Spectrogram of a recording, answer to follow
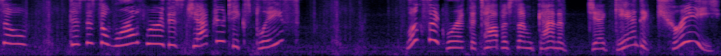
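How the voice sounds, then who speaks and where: A woman voicing a small, cheeky, childlike fairy companion in a video game, with a squeaky voice and a teasing, exclamatory manner. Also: sing-song, normal speed, slight background noise. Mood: surprised. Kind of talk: video game character acting. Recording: music behind the voice.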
